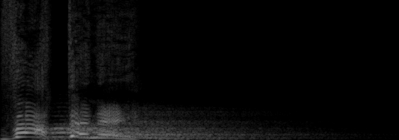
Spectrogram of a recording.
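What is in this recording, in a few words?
voice over, Italian; Irelia assist; bloom minigame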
